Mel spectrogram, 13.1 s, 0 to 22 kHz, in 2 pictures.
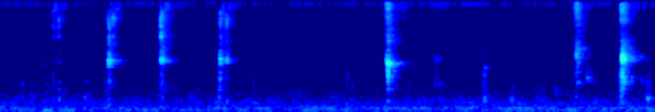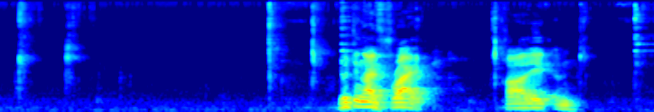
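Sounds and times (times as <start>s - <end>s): wet mouth clicks and lip smacks: 0.5s - 2.7s, 3.8s - 5.0s, 5.7s - 7.9s, 9.2s - 10.0s, 12.4s - 13.0s.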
